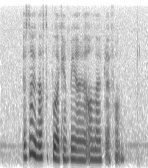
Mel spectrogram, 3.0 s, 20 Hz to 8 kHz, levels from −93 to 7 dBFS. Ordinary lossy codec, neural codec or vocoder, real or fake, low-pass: none; none; real; 7.2 kHz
